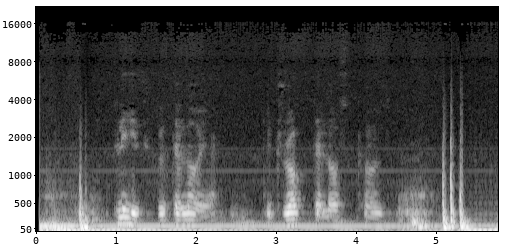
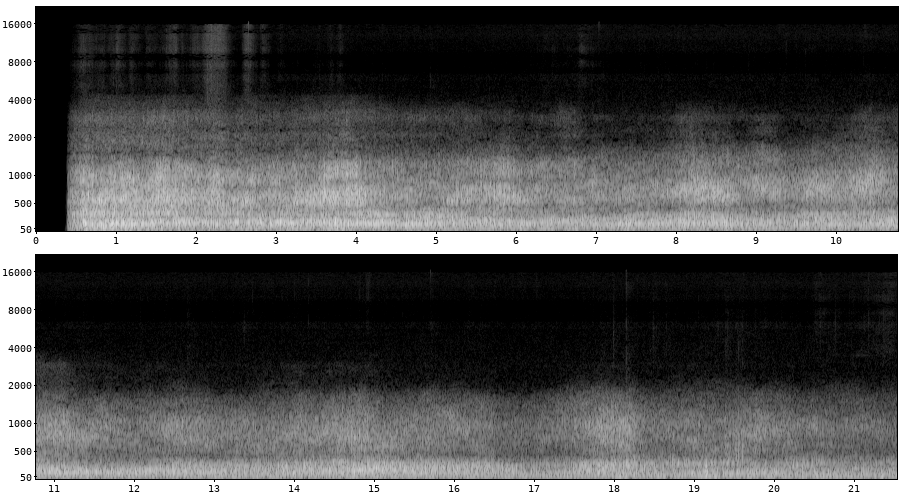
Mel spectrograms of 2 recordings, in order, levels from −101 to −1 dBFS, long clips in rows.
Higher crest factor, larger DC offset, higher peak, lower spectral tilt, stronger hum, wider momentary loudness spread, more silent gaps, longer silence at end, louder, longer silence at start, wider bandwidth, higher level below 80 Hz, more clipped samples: about the same, 14 dB vs 18 dB; neither; first, -2 dBFS vs -8 dBFS; about the same, -12 dB/octave vs -11 dB/octave; neither; about the same, 14 LU vs 12 LU; neither; about the same, 0 s vs 0 s; first, -17 LUFS vs -28 LUFS; second, 0.05 s vs 0.4 s; second, 2.9 kHz vs 3.9 kHz; first, -22 dBFS vs -38 dBFS; neither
